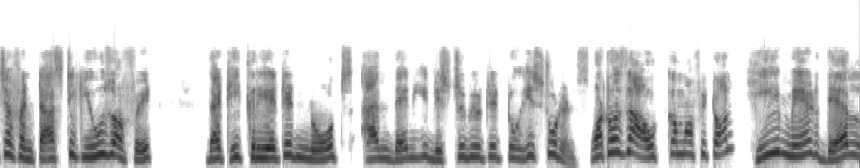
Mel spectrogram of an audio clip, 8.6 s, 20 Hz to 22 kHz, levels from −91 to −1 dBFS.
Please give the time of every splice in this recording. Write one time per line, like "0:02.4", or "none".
none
